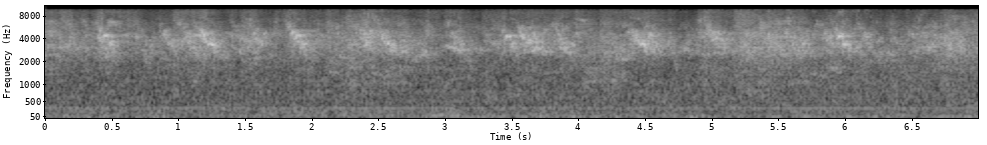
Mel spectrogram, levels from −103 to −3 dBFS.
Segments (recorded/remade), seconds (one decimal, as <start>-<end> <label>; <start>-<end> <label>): 0.0-2.2 remade; 2.2-2.8 recorded; 2.8-5.3 remade; 5.3-7.0 recorded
